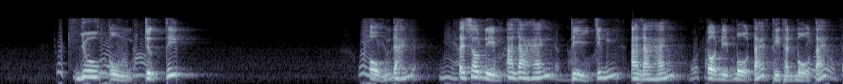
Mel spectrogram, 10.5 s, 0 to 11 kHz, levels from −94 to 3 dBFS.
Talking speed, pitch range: 110 wpm, 165-240 Hz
